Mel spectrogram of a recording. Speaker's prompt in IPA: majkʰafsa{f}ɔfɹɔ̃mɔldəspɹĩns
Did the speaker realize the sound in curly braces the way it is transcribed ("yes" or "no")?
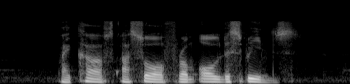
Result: no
